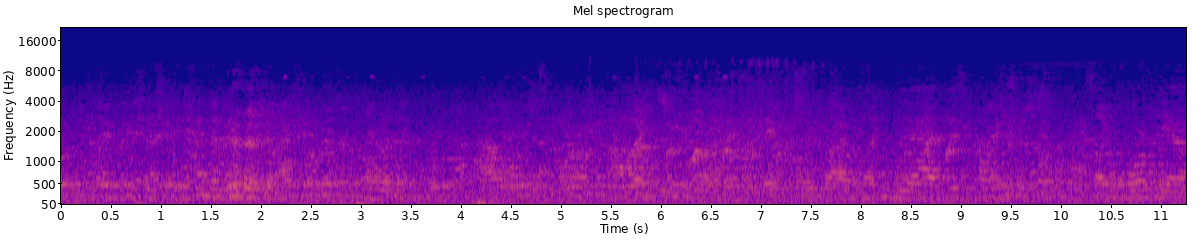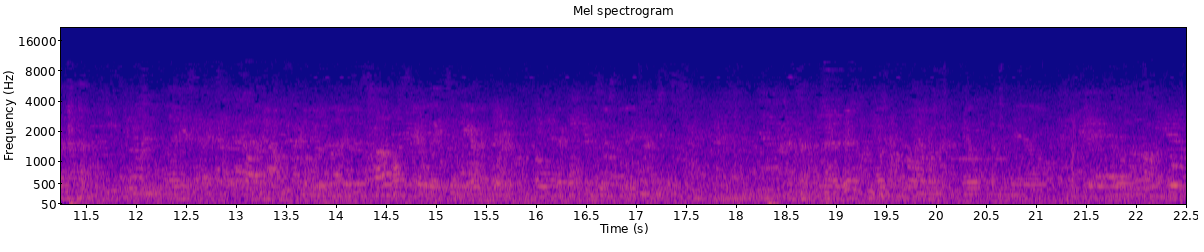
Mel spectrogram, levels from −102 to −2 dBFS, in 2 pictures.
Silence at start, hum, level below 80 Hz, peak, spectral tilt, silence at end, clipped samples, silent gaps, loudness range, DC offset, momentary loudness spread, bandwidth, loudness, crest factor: 0 s; none; -70 dBFS; -40 dBFS; -6 dB/octave; 0 s; under 0.1%; none; 2 LU; under 0.1%; 5 LU; 10.5 kHz; -57 LUFS; 18 dB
